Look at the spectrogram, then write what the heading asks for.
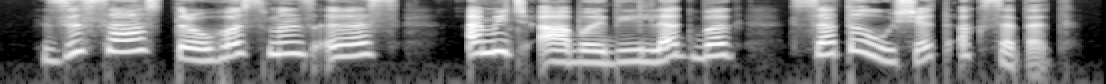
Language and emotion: Kashmiri, neutral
